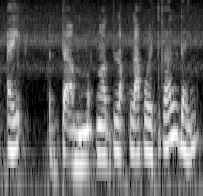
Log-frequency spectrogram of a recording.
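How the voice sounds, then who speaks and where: A woman's voice: medium pitch, fast talker, slight background noise, natural voice. A woman playing a nosy, chatty, opinionated village woman in a comic radio drama, speaking with an Ilocano accent. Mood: curious.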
